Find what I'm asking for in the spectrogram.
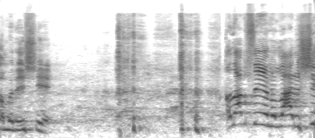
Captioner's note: audience laughs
